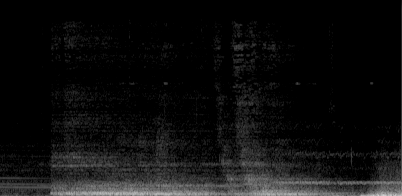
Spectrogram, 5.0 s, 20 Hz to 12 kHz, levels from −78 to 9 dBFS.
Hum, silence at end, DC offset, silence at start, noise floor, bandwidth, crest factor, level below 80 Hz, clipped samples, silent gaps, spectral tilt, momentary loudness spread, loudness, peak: none; 0 s; under 0.1%; 0 s; -48 dBFS; 10 kHz; 18 dB; -26 dBFS; under 0.1%; none; -9.5 dB/octave; 14 LU; -25 LUFS; -4 dBFS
